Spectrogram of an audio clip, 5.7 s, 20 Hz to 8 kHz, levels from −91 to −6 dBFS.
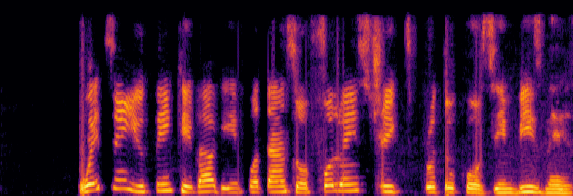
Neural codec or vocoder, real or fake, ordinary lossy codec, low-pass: vocoder, 22.05 kHz, 80 mel bands, Vocos; fake; AAC, 48 kbps; 7.2 kHz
